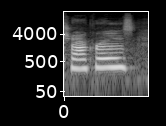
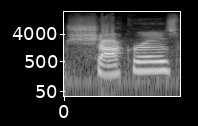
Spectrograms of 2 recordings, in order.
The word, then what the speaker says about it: chakra: didn't know much about chakras. I used to actually pronounce them chakras which a lot of people do but it is actually pronounced chakra the way it's spelled.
